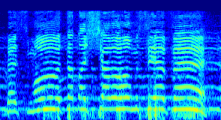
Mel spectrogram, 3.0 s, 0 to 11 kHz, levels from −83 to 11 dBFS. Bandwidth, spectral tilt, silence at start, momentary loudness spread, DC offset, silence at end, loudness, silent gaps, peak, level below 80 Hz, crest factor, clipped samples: 8.4 kHz; -3.5 dB/octave; 0 s; 7 LU; under 0.1%; 0 s; -28 LUFS; none; -14 dBFS; -52 dBFS; 14 dB; under 0.1%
